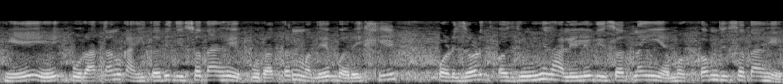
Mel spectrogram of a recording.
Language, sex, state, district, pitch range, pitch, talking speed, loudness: Marathi, female, Maharashtra, Solapur, 175-205 Hz, 190 Hz, 140 wpm, -13 LUFS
